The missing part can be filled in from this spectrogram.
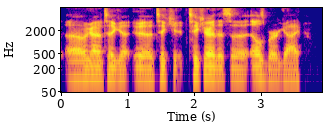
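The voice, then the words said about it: Imitates another person's voice. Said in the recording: “That's my my best Nixon impersonation”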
